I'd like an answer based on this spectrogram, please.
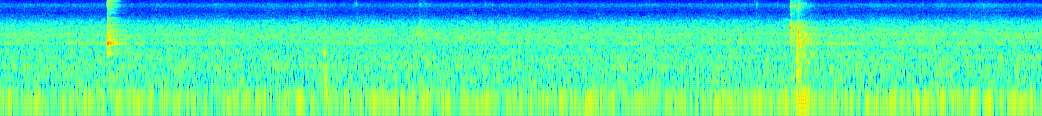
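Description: Steady low machine-like hum, with two sharp clicks, one about a second in and one about six seconds in.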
